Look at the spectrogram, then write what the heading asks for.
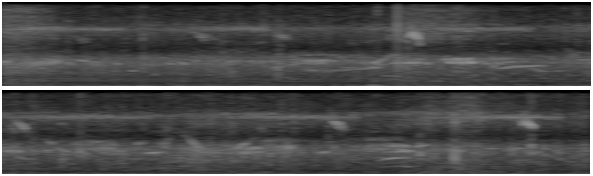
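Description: Faint outdoor field ambience with scattered short, high chirps of small birds, and one soft low thump nearly two seconds in.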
